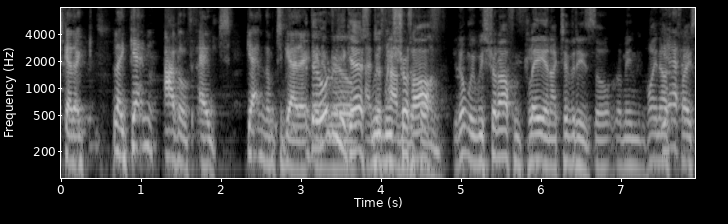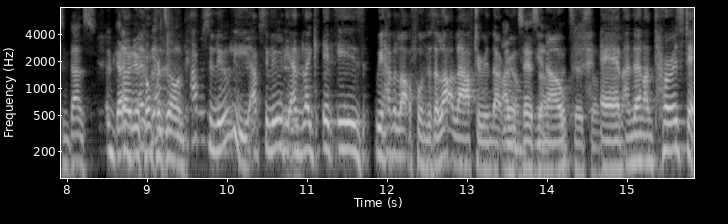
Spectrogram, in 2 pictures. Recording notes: This episode was brought to you by Pixel Productions and was live-recorded at Andersons Bar in Sligo.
